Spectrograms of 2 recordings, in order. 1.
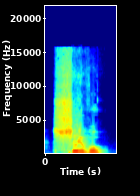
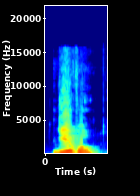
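Empieza con un sonido sh. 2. Empieza con un sonido de l palatal. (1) "equivale a un C H do portugués" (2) "como si fuese el L-H del portugués"

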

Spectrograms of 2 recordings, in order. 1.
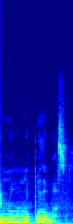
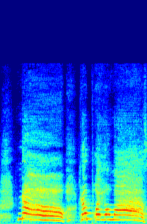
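La frase se dice en voz baja, sin gritar. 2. La frase se grita en voz muy alta y con dramatismo. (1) "no voy a gritar, voy a hacer justo lo contrario" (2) "todo el mundo gritaba"

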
